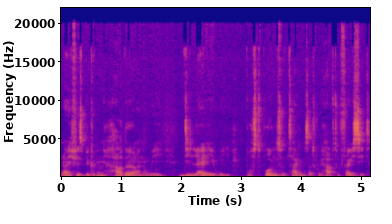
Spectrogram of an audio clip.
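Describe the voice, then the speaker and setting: A man with a French accent speaks at a moderate pace, his pitch fairly low. His tone is dark, mellow and somewhat breathy, with fairly even intonation. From France. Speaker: vlogger. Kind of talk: unscripted monologue. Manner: halting, many fillers.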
